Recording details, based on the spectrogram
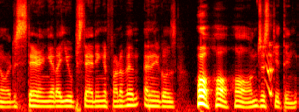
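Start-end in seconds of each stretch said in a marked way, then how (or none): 3.0-4.5 loud, booming ho-ho-ho laugh. Retelling the sheikh laughing off his joke: imitating a Santa laugh. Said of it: "Like Santa".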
